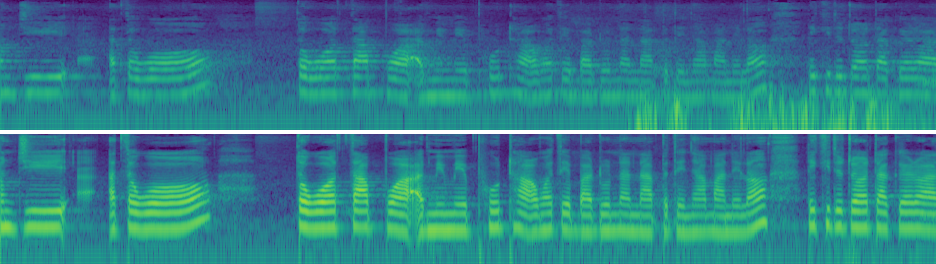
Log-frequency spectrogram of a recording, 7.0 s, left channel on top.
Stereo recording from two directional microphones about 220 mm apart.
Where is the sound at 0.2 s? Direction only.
45° right (ahead or behind).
